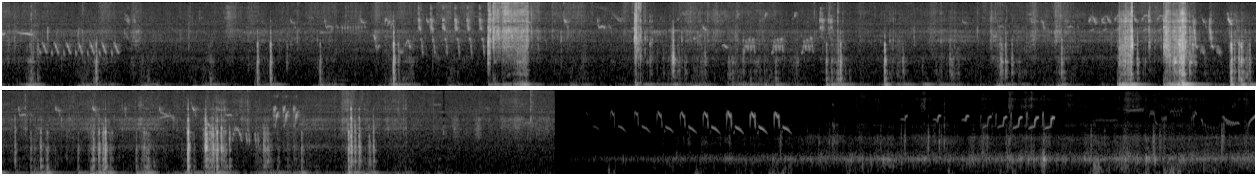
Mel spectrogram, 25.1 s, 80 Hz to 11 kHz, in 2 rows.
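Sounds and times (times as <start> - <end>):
footsteps in undergrowth: 0.0 - 18.1
gear rustling and knocking: 0.8 - 4.2, 4.8 - 17.3.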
